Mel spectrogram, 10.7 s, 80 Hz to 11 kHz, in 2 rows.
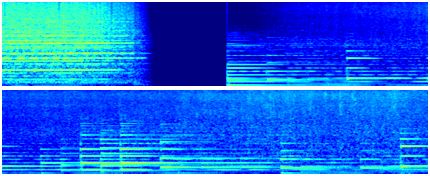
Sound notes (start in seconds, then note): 2.8 soft pensive music; 4.0 waves breaking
